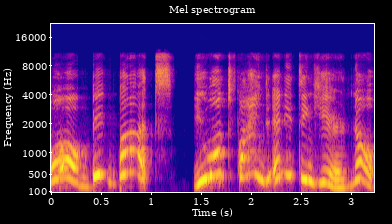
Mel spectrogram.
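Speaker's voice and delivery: put-on Vietnamese accent. Retelling what a market woman said after slapping them: imitating a vietnamese accent. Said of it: "she said it with an accent".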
